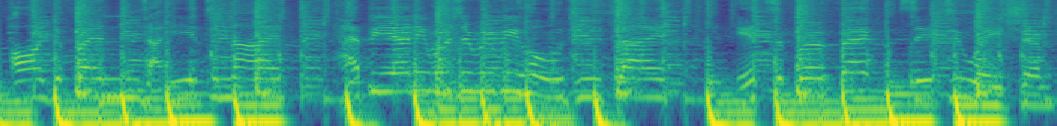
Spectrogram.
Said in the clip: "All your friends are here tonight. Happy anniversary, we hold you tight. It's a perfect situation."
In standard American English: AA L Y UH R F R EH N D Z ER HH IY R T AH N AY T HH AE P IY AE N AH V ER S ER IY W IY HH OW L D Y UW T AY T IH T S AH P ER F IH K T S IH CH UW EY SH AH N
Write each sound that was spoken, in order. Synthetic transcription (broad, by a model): AA L Y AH R F R EH N D Z ER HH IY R T AH N AY T HH AE P IY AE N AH W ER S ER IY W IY HH OW L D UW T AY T IH T S AH P ER F IH K T S IH CH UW EY SH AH N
